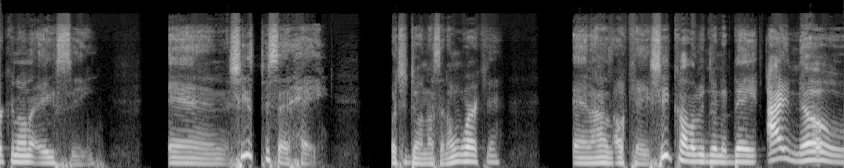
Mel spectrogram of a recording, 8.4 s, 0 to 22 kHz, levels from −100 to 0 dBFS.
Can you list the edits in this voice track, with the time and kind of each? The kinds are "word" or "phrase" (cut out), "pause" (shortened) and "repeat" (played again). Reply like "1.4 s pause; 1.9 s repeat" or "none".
2.5 s word; 6.1 s word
